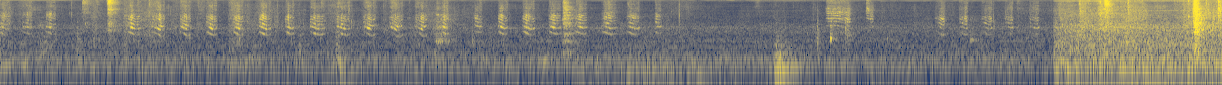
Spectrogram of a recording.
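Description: A quick run of high chirps, each falling in pitch, three or four a second, like a small bird's song. Near the end it gives way to a steady hiss.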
